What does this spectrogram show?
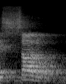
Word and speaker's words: subtle: I was going to say subtle. It's the same way with the words, you know, it's not subtle, it's subtle, because the B is silent, right?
